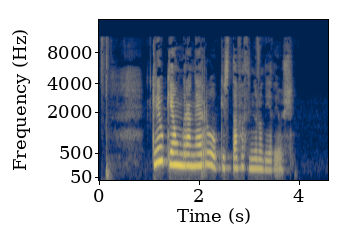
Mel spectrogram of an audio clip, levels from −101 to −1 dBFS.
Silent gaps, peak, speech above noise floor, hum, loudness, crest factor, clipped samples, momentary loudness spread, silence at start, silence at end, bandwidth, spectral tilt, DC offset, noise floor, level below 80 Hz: none; -4 dBFS; 59 dB; none; -21 LUFS; 20 dB; under 0.1%; 19 LU; 0.05 s; 0.75 s; 11.5 kHz; -5 dB/octave; under 0.1%; -80 dBFS; -62 dBFS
